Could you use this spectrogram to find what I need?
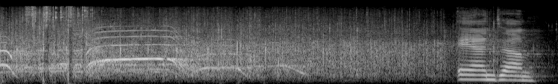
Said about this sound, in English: So thank you guys up there. Can you guys give a round of applause to our AVL?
